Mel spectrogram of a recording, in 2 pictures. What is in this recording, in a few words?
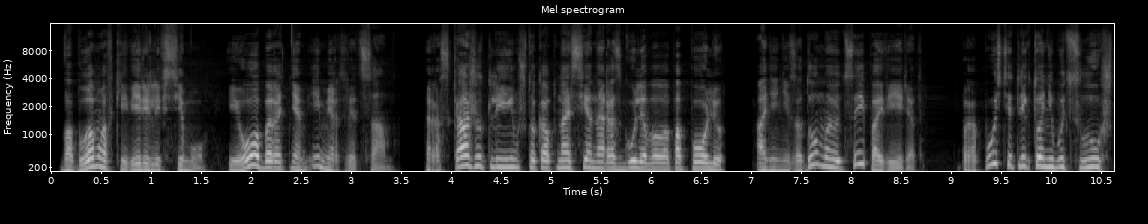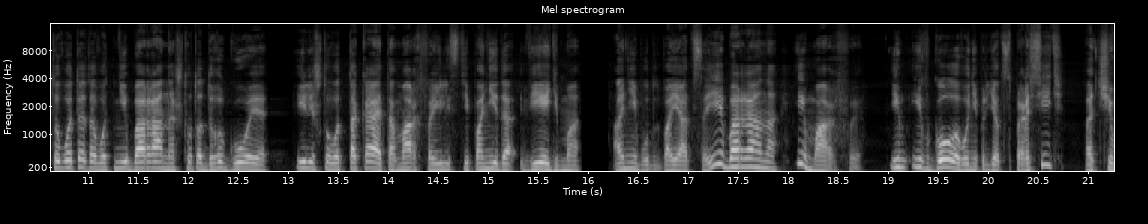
Recorder; moondrop golden ages2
